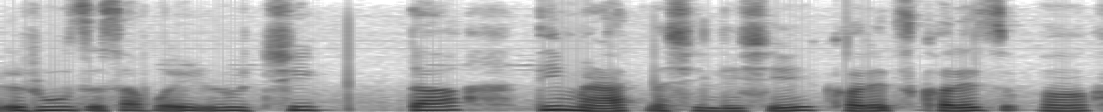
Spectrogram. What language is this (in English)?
Konkani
